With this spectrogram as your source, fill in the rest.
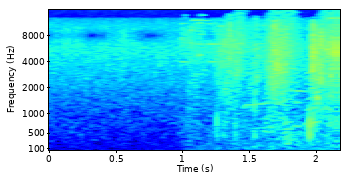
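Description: Light footsteps patter on stone paving.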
